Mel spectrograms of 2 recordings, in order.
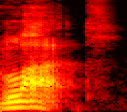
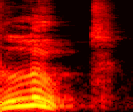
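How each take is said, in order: First: The vowel is an open 'ah' sound. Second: The vowel is a rounded 'oo' sound. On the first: The speaker calls it wrong. "Lot is not Lot. That's a lie" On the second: The speaker calls it right. "the second letter in Lut's name is a oo"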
